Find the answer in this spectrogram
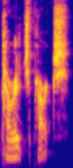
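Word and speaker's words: Páraic: Is it Parik? Parish? It's probably, I'm going to say it's Irish. Parik, like Podrick. Maybe it's Pod.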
